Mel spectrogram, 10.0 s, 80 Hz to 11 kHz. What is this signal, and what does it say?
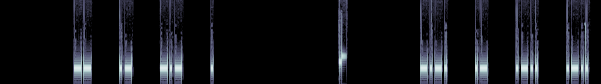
Morse code, heard as a keyed tone, about 30 wpm, spaced as for 14 wpm, 700 Hz. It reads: MAKE CALL
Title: 4x Character Spacing - Top 100 Words - 30wpm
